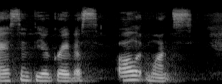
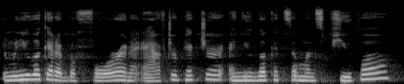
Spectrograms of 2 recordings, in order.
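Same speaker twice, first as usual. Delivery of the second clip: ordinary delivery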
